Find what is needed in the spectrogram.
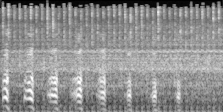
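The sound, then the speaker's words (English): A car engine with a loud aftermarket exhaust burbles at idle in regular, evenly spaced throbbing pulses over a low continuous rumble. “I was a bit worried it didn't sound like a Tuk Tuk. Right. I was just worried, like we were just talking about, whether it sounded like a Subaru or a... It's a cross. Yeah. It's definitely a midlife crisis exhaust, I think.”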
